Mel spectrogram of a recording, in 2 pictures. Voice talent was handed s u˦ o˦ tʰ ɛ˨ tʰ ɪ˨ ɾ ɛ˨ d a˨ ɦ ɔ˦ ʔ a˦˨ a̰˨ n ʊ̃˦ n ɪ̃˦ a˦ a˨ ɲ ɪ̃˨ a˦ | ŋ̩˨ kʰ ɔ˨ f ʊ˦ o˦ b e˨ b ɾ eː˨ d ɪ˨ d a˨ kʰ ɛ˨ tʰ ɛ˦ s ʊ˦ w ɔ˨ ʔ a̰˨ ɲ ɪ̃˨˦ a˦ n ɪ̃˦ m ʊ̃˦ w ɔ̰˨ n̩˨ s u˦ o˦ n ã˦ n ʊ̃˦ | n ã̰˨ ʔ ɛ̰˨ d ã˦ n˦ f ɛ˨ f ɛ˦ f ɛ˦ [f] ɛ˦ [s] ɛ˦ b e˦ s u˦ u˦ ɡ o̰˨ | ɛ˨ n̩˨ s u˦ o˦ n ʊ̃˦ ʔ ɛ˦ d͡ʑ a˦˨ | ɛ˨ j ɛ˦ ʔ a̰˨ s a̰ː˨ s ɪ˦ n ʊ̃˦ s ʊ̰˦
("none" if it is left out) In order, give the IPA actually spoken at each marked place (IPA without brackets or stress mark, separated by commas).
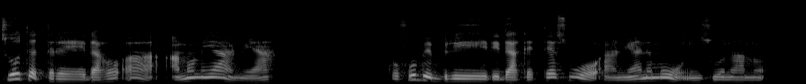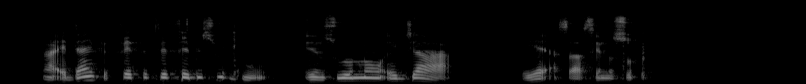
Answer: f, f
